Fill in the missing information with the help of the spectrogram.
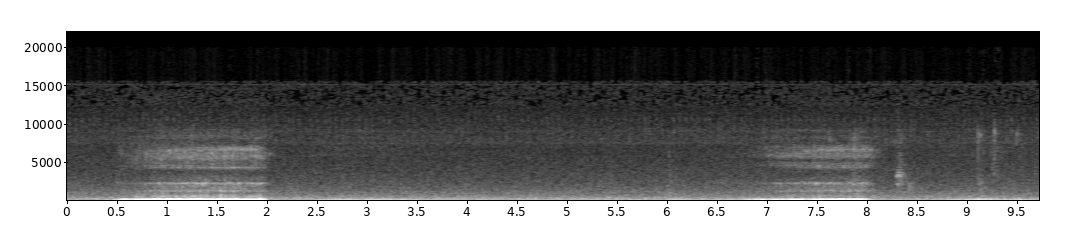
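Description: Two low, buzzing snores on the in-breath about six seconds apart, with soft breathing and a faint hum in between.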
